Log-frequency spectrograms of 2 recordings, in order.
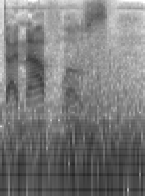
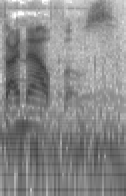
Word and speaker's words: Dinalfos: finally pronouncing it right I kept calling it dinoflos no it's that it's it's dynalfos yeah dinosaurs oh and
